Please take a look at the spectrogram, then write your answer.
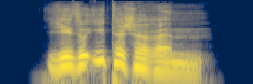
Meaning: strong dative masculine/neuter singular comparative degree of jesuitisch
- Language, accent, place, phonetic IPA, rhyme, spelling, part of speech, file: German, Germany, Berlin, [jezuˈʔiːtɪʃəʁəm], -iːtɪʃəʁəm, jesuitischerem, adjective, De-jesuitischerem.ogg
